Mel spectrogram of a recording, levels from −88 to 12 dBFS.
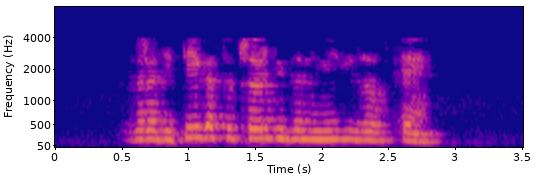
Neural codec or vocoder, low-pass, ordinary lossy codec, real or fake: none; 7.2 kHz; AAC, 16 kbps; real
